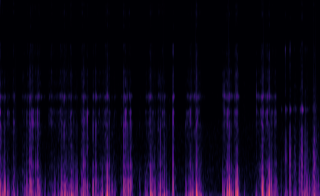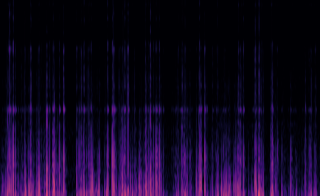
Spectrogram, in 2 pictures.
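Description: Fingertips tap and scratch the white plastic teeth of a solid, full, clear acrylic dental model. The result is a dense, uneven patter of soft, dull, low taps mixed with light scraping, each tap dying away almost instantly.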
